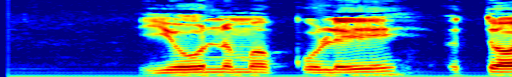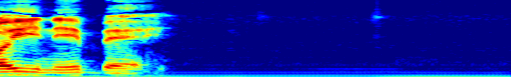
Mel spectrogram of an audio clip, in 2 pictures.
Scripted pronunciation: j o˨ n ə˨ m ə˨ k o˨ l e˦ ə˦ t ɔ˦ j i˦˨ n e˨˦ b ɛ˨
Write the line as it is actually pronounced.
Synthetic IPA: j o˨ n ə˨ m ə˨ k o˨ l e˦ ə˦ t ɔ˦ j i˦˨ n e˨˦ b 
